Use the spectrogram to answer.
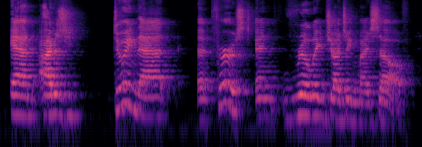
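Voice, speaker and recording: In a room with audible echo, a woman speaks at a very slow pace and medium pitch, with ordinary pitch variation. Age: 60s. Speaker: pole dancer. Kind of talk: casual chat.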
